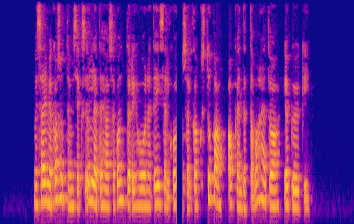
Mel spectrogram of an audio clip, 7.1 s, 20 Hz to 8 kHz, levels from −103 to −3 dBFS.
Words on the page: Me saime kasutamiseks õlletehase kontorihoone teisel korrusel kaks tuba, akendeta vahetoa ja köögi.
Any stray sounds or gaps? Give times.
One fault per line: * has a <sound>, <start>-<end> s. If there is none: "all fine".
* has a dropout, 3.5-3.6 s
